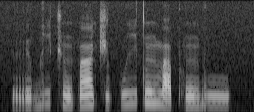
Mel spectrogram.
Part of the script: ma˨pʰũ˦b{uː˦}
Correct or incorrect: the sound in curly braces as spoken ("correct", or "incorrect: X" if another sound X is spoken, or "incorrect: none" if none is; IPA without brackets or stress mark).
correct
